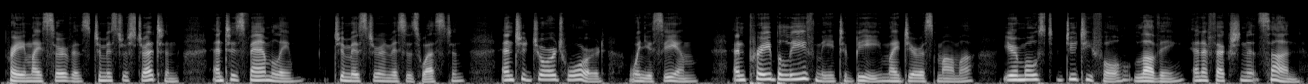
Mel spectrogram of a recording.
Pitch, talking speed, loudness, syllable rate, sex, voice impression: 170 Hz, 175 wpm, -19 LUFS, 5.2 syllables/s, female, feminine, adult-like, slightly thick, tensed, hard, intellectual, slightly sincere, unique, elegant, lively, slightly sharp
